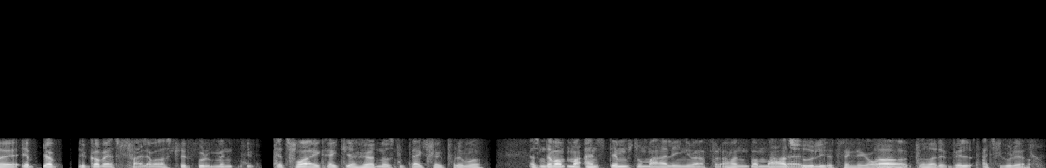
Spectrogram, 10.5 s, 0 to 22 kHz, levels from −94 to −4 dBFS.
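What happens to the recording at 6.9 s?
At 6.9 s you're inside a stretch of sound chopped by the voice detector, from 6.35 to 7.16 s. The sender's detector likely switched off and on, swapping 60 ms of real audio for comfort noise, so it sounds choppy.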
